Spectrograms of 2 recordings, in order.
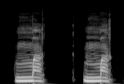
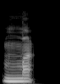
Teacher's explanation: You don't pronounce the letter K. It has glottal K there. If I pronounce that with true K, emak, emak, but we usually do not pronounce like emak.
